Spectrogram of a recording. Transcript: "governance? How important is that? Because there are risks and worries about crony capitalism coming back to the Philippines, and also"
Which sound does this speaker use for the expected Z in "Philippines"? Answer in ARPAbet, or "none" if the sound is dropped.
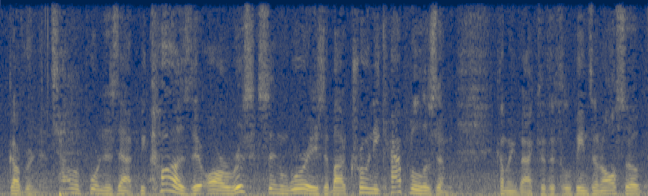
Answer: Z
